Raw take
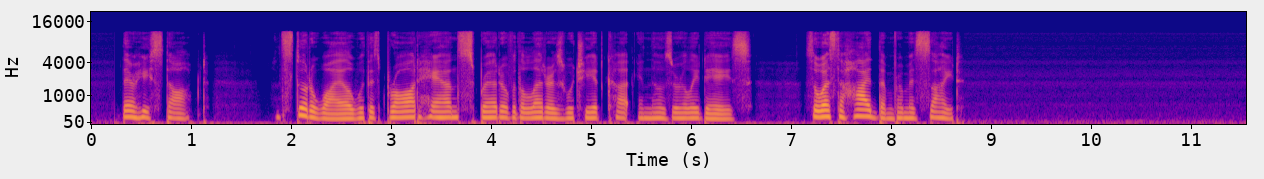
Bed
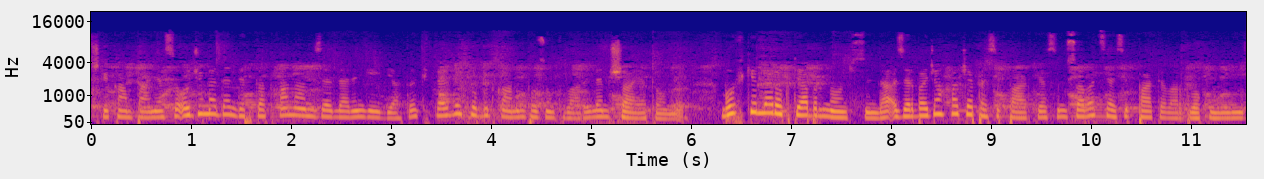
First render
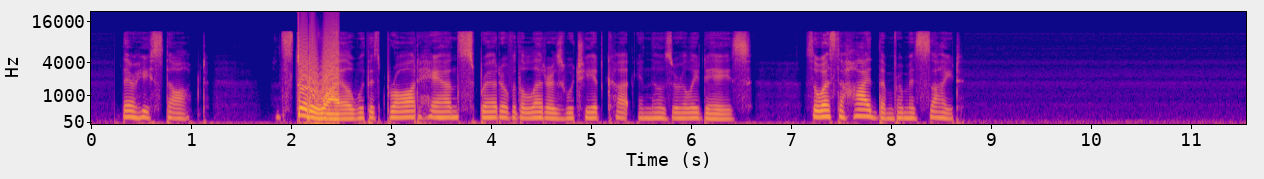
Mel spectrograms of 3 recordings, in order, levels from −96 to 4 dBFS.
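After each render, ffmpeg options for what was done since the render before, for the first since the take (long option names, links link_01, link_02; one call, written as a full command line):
ffmpeg -i in.wav -filter_complex "[0:a]asettb=1/sr,asplit=3[link_01][link_02][link_03];[link_01]atrim=end=2.074[link_04];[link_02]atrim=start=2.07:end=2.48,asetpts=PTS-STARTPTS,afade=type=in:duration=0.004:curve=qsin,afade=type=out:start_time=0.406:duration=0.004:curve=qsin,asplit=2[link_05][link_06];[link_06]highpass=frequency=720:poles=1,volume=42dB,asoftclip=type=tanh:threshold=-10dB[link_07];[link_05][link_07]amix=inputs=2:normalize=0,lowpass=frequency=7500:poles=1,volume=-6dB[link_08];[link_03]atrim=start=2.476[link_09];[link_04][link_08]acrossfade=duration=0.004:curve1=hsin:curve2=qsin[link_10];[link_10][link_09]acrossfade=duration=0.004:curve1=qsin:curve2=hsin" out.wav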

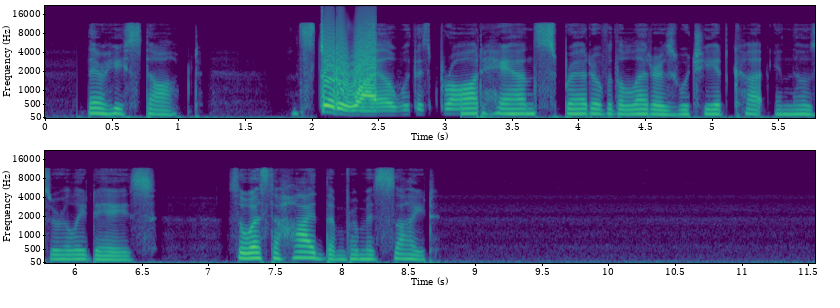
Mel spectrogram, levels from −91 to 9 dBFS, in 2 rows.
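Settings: ffmpeg -i in.wav -filter_complex "[0:a]asettb=1/sr,asplit=3[link_01][link_02][link_03];[link_01]atrim=end=2.034[link_04];[link_02]atrim=start=2.03:end=3.12,asetpts=PTS-STARTPTS,afade=type=in:duration=0.004:curve=qsin,afade=type=out:start_time=1.086:duration=0.004:curve=qsin,highpass=frequency=360:width=0.5412,highpass=frequency=360:width=1.3066[link_05];[link_03]atrim=start=3.116[link_06];[link_04][link_05]acrossfade=duration=0.004:curve1=hsin:curve2=qsin[link_07];[link_07][link_06]acrossfade=duration=0.004:curve1=qsin:curve2=hsin" out.wav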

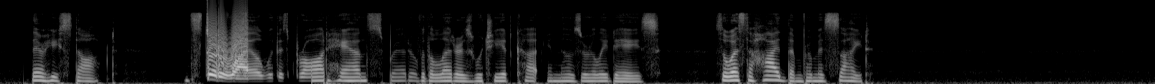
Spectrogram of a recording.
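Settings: ffmpeg -i in.wav -filter_complex "[0:a]asplit=3[link_01][link_02][link_03];[link_01]afade=type=out:start_time=3.65:duration=0.02[link_04];[link_02]acompressor=threshold=-37dB:ratio=2.5:attack=3.2:release=140:knee=1:detection=peak,afade=type=in:start_time=3.65:duration=0.02,afade=type=out:start_time=4.16:duration=0.02[link_05];[link_03]afade=type=in:start_time=4.16:duration=0.02[link_06];[link_04][link_05][link_06]amix=inputs=3:normalize=0" out.wav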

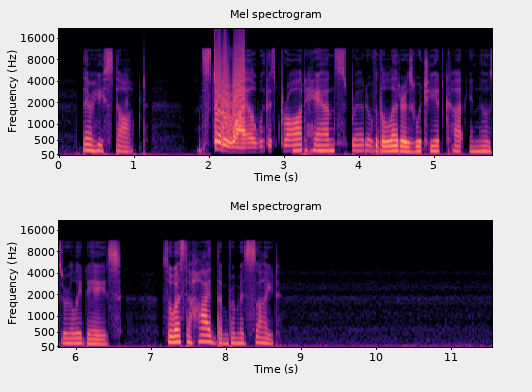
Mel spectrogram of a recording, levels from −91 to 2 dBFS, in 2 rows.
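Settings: ffmpeg -i in.wav -filter_complex "[0:a]asettb=1/sr,asplit=3[link_01][link_02][link_03];[link_01]atrim=end=0.894[link_04];[link_02]atrim=start=0.89:end=1.9,asetpts=PTS-STARTPTS,afade=type=in:duration=0.004:curve=qsin,afade=type=out:start_time=1.006:duration=0.004:curve=qsin,aeval=exprs='clip(val(0),-1,0.0106)':channel_layout=same[link_05];[link_03]atrim=start=1.896[link_06];[link_04][link_05]acrossfade=duration=0.004:curve1=hsin:curve2=qsin[link_07];[link_07][link_06]acrossfade=duration=0.004:curve1=qsin:curve2=hsin,asettb=1/sr,asplit=3[link_08][link_09][link_10];[link_08]atrim=end=3.664[link_11];[link_09]atrim=start=3.66:end=4.93,asetpts=PTS-STARTPTS,afade=type=in:duration=0.004:curve=qsin,afade=type=out:start_time=1.266:duration=0.004:curve=qsin,equalizer=frequency=400:width_type=o:width=0.77:gain=13[link_12];[link_10]atrim=start=4.926[link_13];[link_11][link_12]acrossfade=duration=0.004:curve1=hsin:curve2=qsin[link_14];[link_14][link_13]acrossfade=duration=0.004:curve1=qsin:curve2=hsin" out.wav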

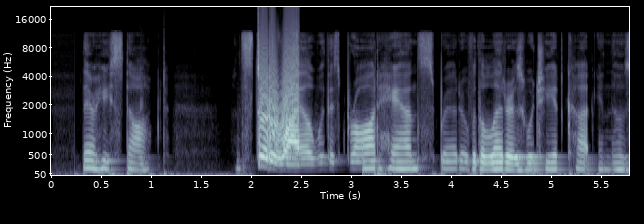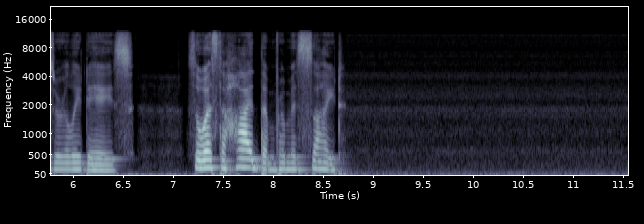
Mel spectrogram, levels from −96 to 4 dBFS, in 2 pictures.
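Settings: ffmpeg -i in.wav -af "bandreject=frequency=50:width_type=h:width=6,bandreject=frequency=100:width_type=h:width=6,bandreject=frequency=150:width_type=h:width=6,bandreject=frequency=200:width_type=h:width=6,bandreject=frequency=250:width_type=h:width=6,bandreject=frequency=300:width_type=h:width=6,bandreject=frequency=350:width_type=h:width=6,bandreject=frequency=400:width_type=h:width=6,bandreject=frequency=450:width_type=h:width=6,adynamicequalizer=threshold=0.0178:dfrequency=1100:dqfactor=1.1:tfrequency=1100:tqfactor=1.1:attack=5:release=100:ratio=0.375:range=3:mode=boostabove:tftype=bell" out.wav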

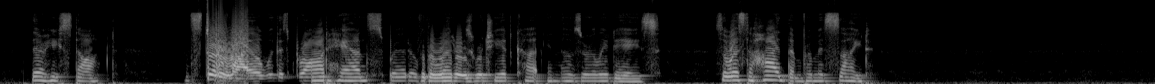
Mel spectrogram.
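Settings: ffmpeg -i in.wav -af "aphaser=in_gain=1:out_gain=1:delay=4.6:decay=0.33:speed=0.92:type=sinusoidal,asoftclip=type=tanh:threshold=-19.5dB" out.wav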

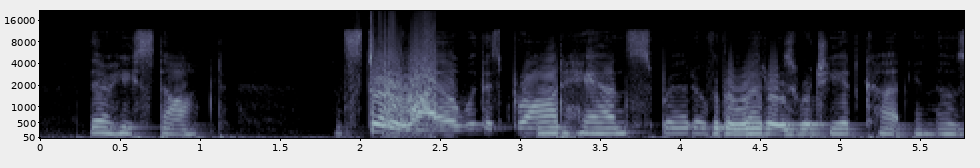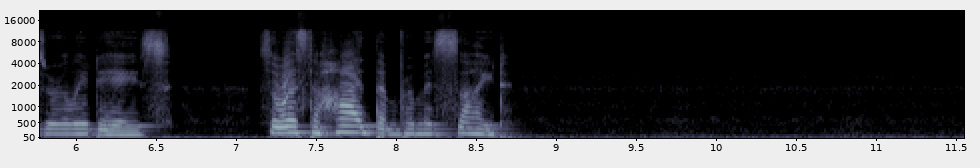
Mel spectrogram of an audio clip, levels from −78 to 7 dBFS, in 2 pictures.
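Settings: ffmpeg -i in.wav -af anull out.wav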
